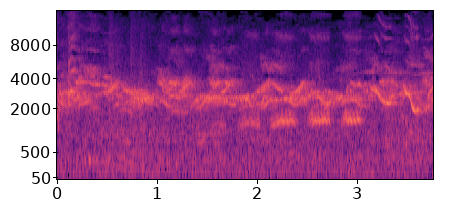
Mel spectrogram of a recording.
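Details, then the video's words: Contest singing from a white-rumped shama, a long changing song of clear whistled notes sweeping up and down, with short repeated lower whistles in the middle and a bright rising slur near the end. "Tuyển tập chòe lửa hót đấu Bộ đẹp,nết chơi đẹp,đảo giọng dài hay nhất 2019║Suara murai batu gacor"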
